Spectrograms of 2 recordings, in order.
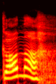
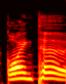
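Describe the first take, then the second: First: The words are reduced and run together. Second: Each word is said fully and separately. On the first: This is casual, informal speech. The speaker calls it wrong. "건아가 너무 자연스럽잖아 ... 비격식적인 표현" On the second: This is formal speech. The speaker calls it right. "going to 이렇게 바꿔주시기 바랍니다"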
